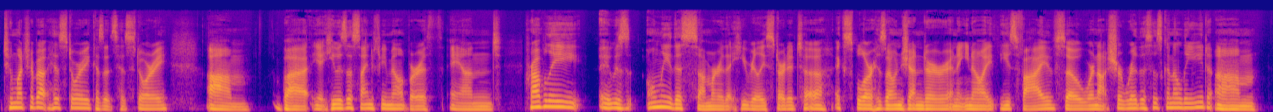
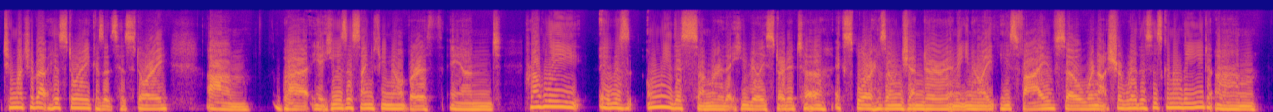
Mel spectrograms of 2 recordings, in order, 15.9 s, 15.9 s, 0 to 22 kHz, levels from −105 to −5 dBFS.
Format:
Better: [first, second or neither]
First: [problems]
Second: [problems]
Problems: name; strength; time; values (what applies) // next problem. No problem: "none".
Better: first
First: none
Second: distortion; heavy; 29% of the sound clipped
